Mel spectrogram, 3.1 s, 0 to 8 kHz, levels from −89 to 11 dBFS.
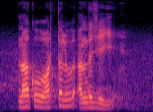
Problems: constant background noise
